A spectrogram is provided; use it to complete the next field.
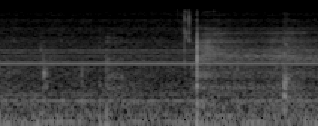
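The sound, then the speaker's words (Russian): A refrigerator hums steadily, a low, constant drone with a faint high whine, broken only by a few soft, scattered clicks. No one speaks. “Ах, холодильник все еще чуть-чуть шумит.”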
